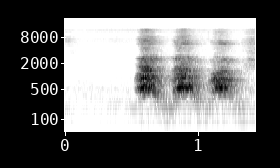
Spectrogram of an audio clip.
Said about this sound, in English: Sorry about that, just had to deal with a puppy.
